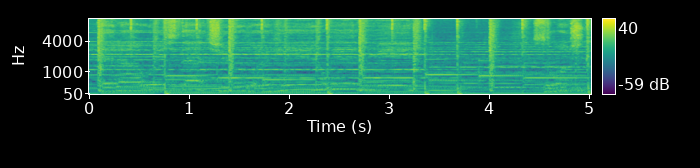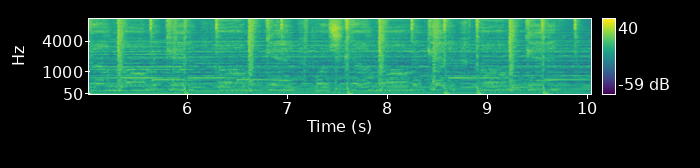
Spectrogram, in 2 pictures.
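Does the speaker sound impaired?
No.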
